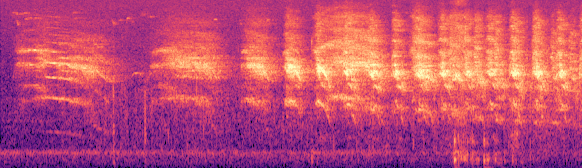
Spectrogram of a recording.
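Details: A pair of chimango caracaras suddenly calls overhead in forest in Patagonia National Park, southern Argentina: harsh, screechy calls rising into rapid repeated wheezy shrieks, about three per second, over faint forest background.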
